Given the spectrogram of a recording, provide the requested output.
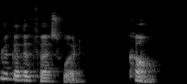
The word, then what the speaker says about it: quand: Have a look at the first word, quand. The silent letter is the D because you do not hear it.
